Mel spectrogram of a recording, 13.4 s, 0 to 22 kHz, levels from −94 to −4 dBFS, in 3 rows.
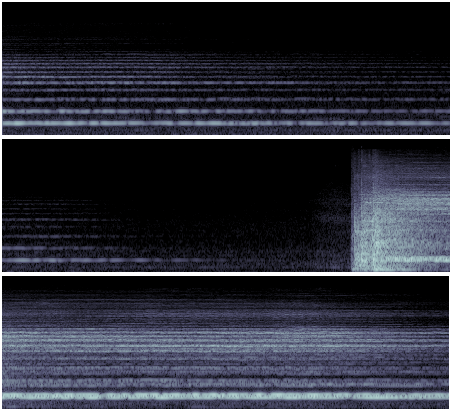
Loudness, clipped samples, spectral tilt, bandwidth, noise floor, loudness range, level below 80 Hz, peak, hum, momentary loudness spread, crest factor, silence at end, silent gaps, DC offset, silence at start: -27 LUFS; under 0.1%; -4.5 dB/octave; 12.5 kHz; -74 dBFS; 22 LU; -50 dBFS; -10 dBFS; none; 22 LU; 20 dB; 0 s; none; under 0.1%; 0 s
